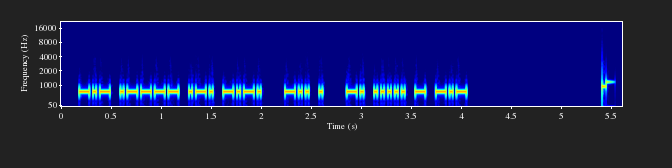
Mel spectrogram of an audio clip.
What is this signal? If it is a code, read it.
Morse code, heard as a keyed tone, about 34 wpm, 700 Hz. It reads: K1RC DE N5TK
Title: USA Callsign DE Callsign - 4 Characters - 35wpm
